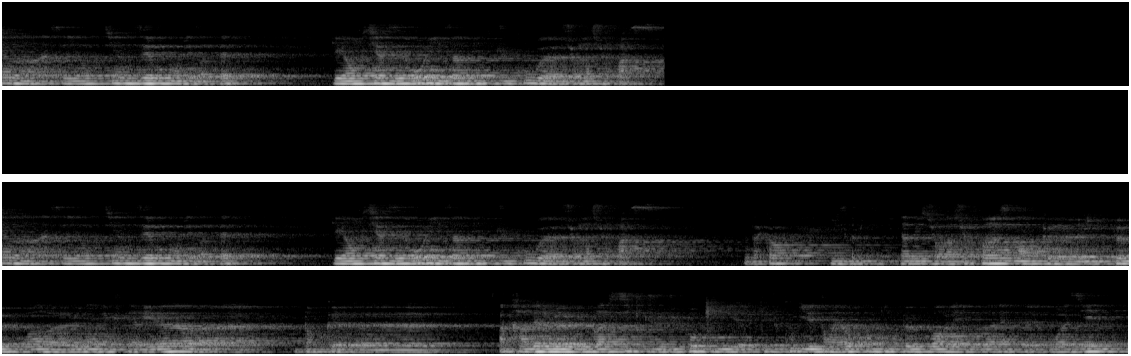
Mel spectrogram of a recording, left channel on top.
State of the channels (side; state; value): left; drops out; at 6.7 s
